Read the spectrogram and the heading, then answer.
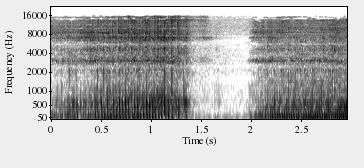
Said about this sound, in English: If I was to play this and tell you that this is a recording of Dad snoring back in the day, would you believe me? So here's the sound.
